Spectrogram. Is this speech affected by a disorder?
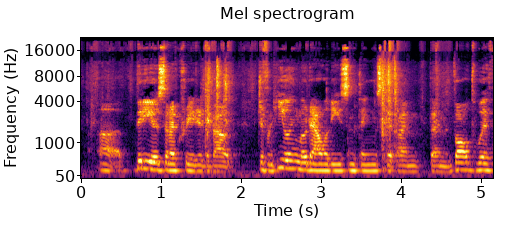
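No.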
